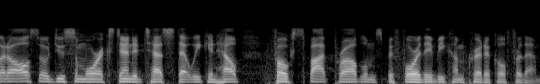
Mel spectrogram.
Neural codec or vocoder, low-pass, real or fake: codec, 16 kHz, 1 kbps, X-Codec, WavLM features, trained on Multilingual LibriSpeech; 5.4 kHz; fake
